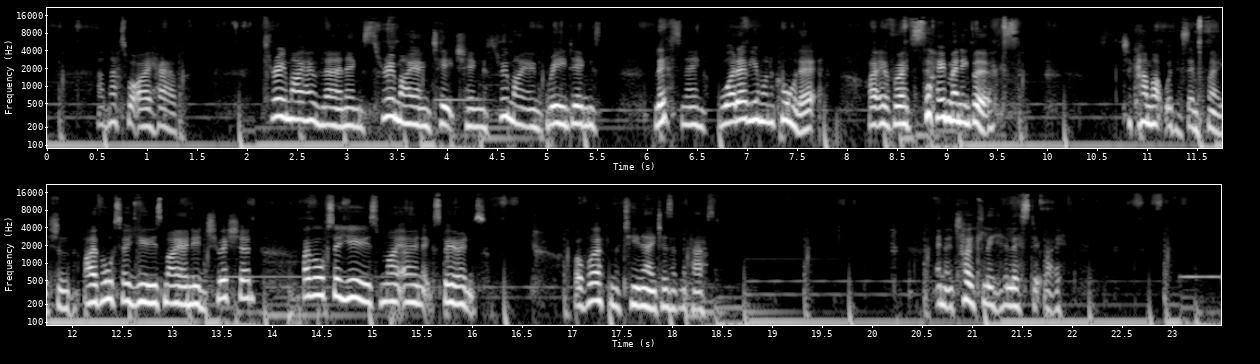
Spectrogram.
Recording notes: Please excuse the loss of sound during this episode - it was very windy at the top of the fells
